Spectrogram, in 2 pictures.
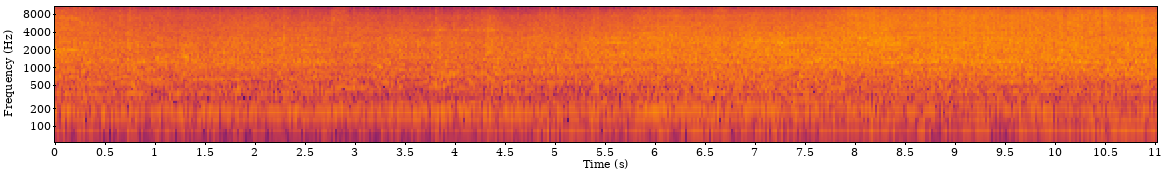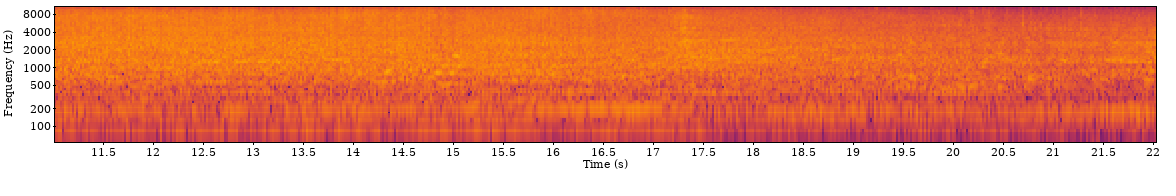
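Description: Several racing car engines roar and rev loudly as cars race around a track.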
